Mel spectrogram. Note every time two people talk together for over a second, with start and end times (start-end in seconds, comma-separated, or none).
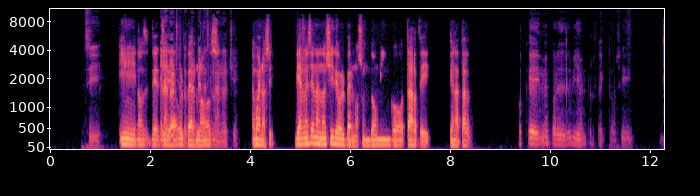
2.2-3.4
